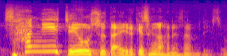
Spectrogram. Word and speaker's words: 제우스: 제일 중요한 신이 제우스예요. 주스라고 하는. 제우스인데 이제 서양 사람들이 발음하면 주스 이렇게 되니까 그래서 우리말 성경에 스스라고 표현돼 있죠.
